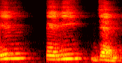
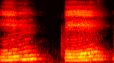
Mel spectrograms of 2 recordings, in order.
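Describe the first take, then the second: First: intelligent in three beats, tele run together; mistaken syllable split. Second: intelligent slowly as ইন, টে, লি, gent; four separate beats. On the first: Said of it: "এরকম নয় কিন্তু". (Intelligent তিন ভাগে, tele একসাথে) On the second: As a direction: split টে from লি in intelligent with clear pauses. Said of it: "চারবারে হচ্ছে". (Intelligent ধীরে চারবারে ভেঙে) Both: Shown as a demonstration.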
